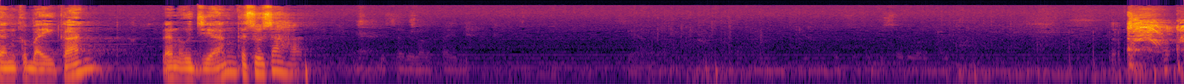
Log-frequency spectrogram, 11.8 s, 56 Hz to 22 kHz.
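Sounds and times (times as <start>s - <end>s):
speech: 0.0s - 1.0s, 1.6s - 3.2s
low steady noise: 0.0s - 11.8s
loud harsh cough: 11.2s - 11.8s.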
